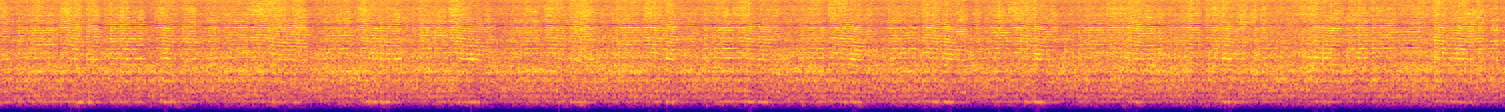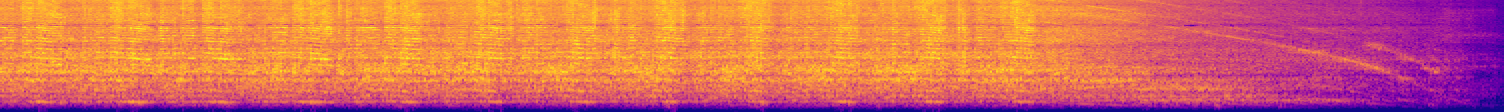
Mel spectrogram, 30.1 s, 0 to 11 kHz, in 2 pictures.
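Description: Electric hand planer running and cutting along a maple cue shaft blank: a motor whine under a rough cutting noise, with a regular pulse about twice a second. About 25 seconds in it is switched off and the whine falls in pitch as the cutter winds down.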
